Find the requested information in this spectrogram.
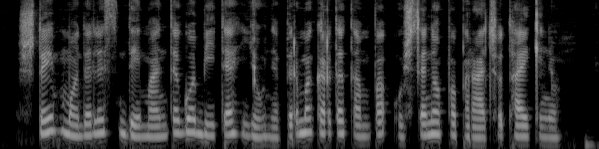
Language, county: Lithuanian, Panevėžys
